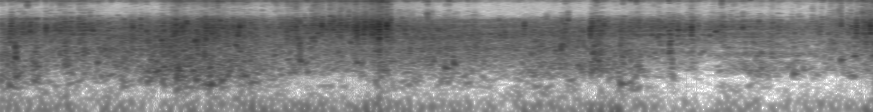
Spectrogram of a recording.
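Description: Water splashing and trickling at the shallow edge of a reservoir: small waves washing at the shore, and water pouring from cupped hands near the start, with a few brief surges of splashing.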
